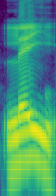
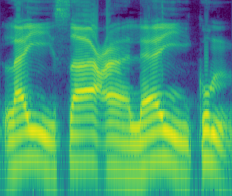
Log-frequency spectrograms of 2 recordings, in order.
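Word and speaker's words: لَيْسَ عَلَيْكُمْ: dilunakkan ya Mudah saja jangan sampai condong ke e nah jangan dibaca Lei Laisa alaikum jangan n tapi Laisa alaikum begitu itu perlu diperhatikan ya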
